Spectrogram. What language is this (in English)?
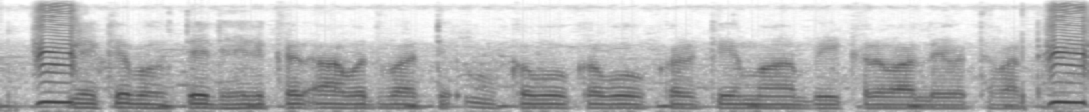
Bhojpuri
